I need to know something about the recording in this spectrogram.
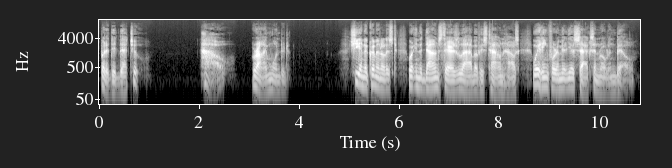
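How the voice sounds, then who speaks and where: A man narrating a crime thriller audiobook in a measured, even reading. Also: fairly low pitch, no echo. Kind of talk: scripted narration.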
